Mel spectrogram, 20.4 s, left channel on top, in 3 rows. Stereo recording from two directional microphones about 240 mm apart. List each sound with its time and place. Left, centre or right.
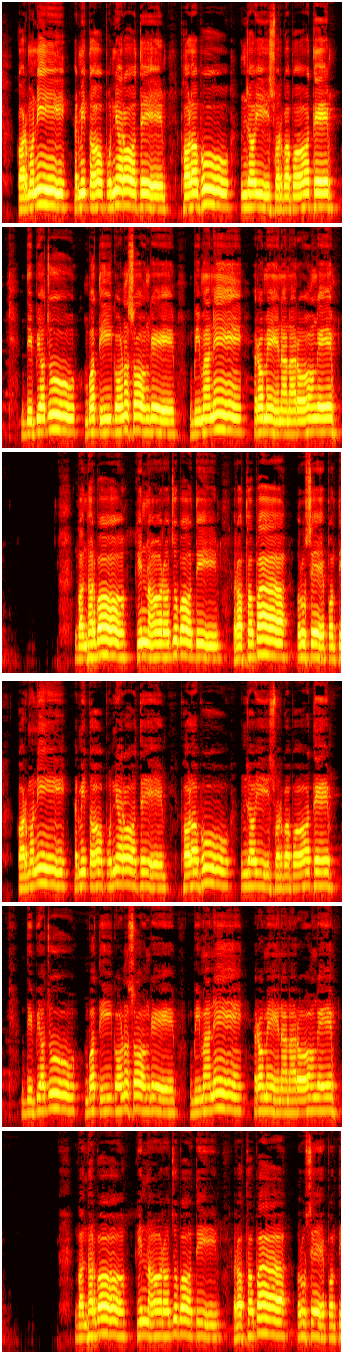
0.3 s speech: left
14.8 s speech: left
